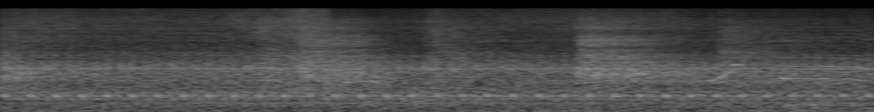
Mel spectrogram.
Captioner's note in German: Mehrfaches Zischen, Rattern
